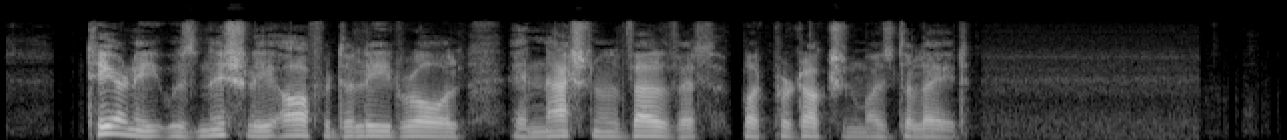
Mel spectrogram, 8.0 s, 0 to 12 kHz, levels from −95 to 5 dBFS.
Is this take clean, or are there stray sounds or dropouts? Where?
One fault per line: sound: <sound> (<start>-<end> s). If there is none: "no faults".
no faults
